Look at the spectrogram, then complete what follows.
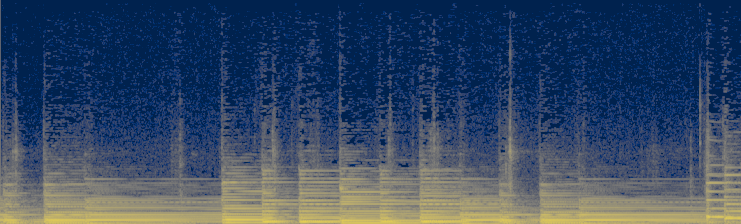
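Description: Outro music played on piano: a light melody over ringing chords, new notes struck every half second or so.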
